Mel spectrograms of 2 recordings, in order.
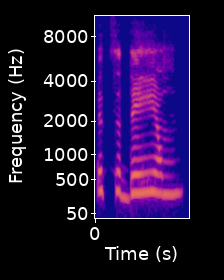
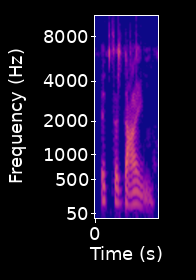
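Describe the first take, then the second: First: The name's vowel sounds like the vowel in 'damn'. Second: The name's vowel sounds like the vowel in 'dime'. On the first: This is how some foreign speakers say it. The speaker calls it wrong. "I heard someone, I think they were from the U K or the U S" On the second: This is the usual local way to say it. The speaker calls it right. "Yeah, no"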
